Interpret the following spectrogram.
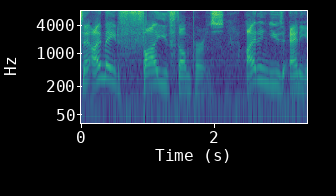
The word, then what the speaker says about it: phi: Technically, it should be pronounced fi with the lips kind of pressed together.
